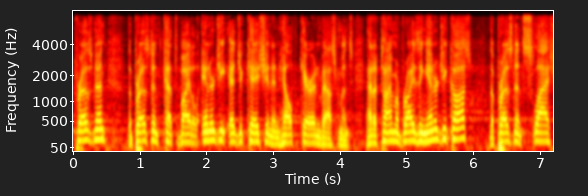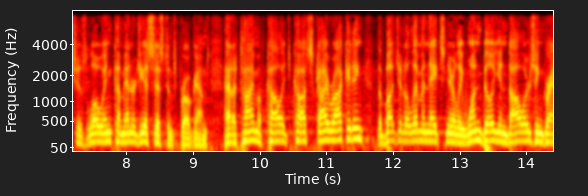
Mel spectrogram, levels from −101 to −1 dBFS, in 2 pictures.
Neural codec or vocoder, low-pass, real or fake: none; 7.2 kHz; real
